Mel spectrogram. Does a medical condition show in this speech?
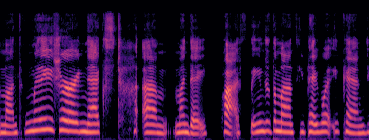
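Yes: cerebral palsy.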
